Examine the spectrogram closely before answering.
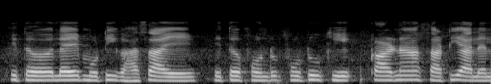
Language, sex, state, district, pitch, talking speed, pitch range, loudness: Marathi, female, Maharashtra, Aurangabad, 195 Hz, 135 wpm, 185-210 Hz, -17 LUFS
